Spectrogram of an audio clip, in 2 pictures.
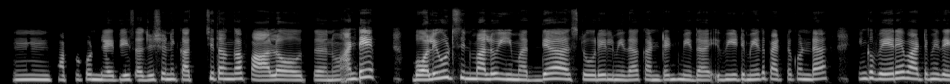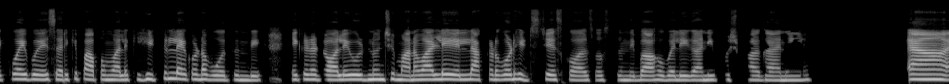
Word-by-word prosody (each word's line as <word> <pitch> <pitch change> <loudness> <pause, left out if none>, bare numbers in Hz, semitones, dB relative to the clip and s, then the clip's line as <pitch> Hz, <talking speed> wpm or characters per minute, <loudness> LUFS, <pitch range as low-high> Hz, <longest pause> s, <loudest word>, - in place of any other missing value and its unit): హ్మ్. 220 0 +2 0.2
తప్పకుండా 220 +2 -2
అయితే 200 +1 -2
ఈ - - +2
సజెషన్‌ని 215 +5 0
ఖచ్చితంగా 255 +4 0
ఫాలో 205 +1 +4
అవుతాను. 205 0 -3
అంటే, 260 +7 +7 0.5
బాలీవుడ్ 260 +8 +4
సినిమాలు 260 -3 +4
ఈ - - +4
మధ్య 205 +2 0 0.3
స్టోరీలు 225 0 0
మీద, 210 0 -2 0.2
కంటెంట్ 215 +2 0
మీద 210 0 -2 0.3
వీటి 230 +1 0
మీద 230 +3 0
పెట్టకుండా, 235 +1 -1 0.4
ఇంకా 285 +2 +1
వేరే 250 +4 +4
వాటి 250 -2 +1
మీద 240 - 0
ఎక్కువైపోయేసరికి 230 0 -2
పాపం 220 -1 -1
వాళ్ళకి 215 +1 -3
హిట్‌లు 240 +4 -2
లేకుండా 235 -1 -1
పోతుంది. 200 -1 -3 0.4
ఇక్కడ 230 +2 -3 0.2
టాలీవుడ్ 220 +1 +2
నుంచి 225 +2 0
మన 205 0 +1
వాళ్ళే 230 +1 +3
ఎళ్లి 225 +1 +1
అక్కడ 220 +1 -5
కూడా 230 +1 +1
హిట్‌స్ 195 - -10
చేసుకోవాల్సి 205 -2 -4
వస్తుంది. 200 0 -6
'బాహుబలి' 200 0 -1
గాని, 200 +1 -1
'పుష్ప' 210 -1 -8
గాని, 195 0 -2 1.2
ఆహ్, 235 0 +6
220 Hz, 145 wpm, -23 LUFS, 205-235 Hz, 1.2 s, అంటే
